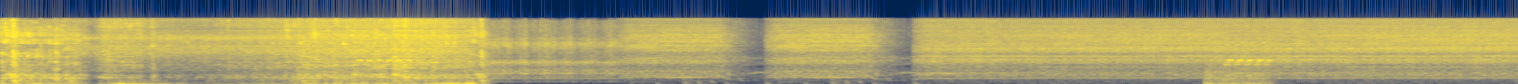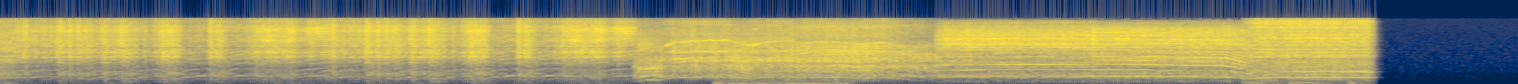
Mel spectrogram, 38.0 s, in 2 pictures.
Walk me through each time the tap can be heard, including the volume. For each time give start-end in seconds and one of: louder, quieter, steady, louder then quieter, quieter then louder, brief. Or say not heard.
0.0-6.2 quieter then louder.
